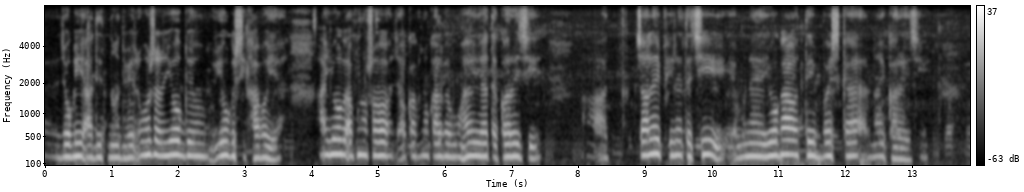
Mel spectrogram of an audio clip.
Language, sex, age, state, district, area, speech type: Maithili, female, 30-45, Bihar, Araria, rural, spontaneous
